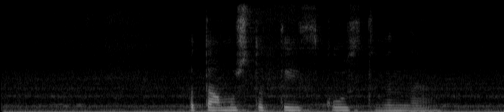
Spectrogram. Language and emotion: Russian, neutral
